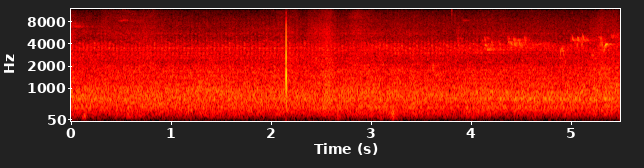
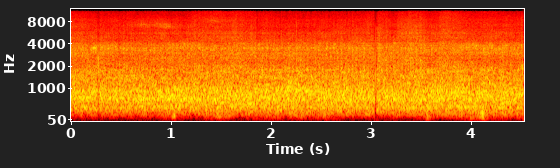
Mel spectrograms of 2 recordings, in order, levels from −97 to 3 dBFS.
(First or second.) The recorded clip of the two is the first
